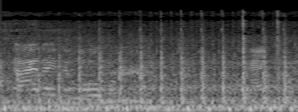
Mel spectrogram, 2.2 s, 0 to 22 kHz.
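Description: Kubota ZT140 single-cylinder diesel engine on a walking tractor idling, with a rapid, even beat of firing strokes.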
